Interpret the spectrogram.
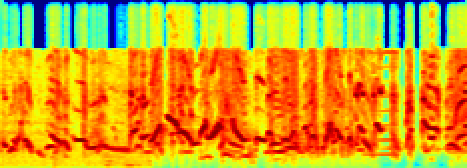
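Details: Crowded Oriental magpie-robin calling intended to provoke other magpie-robins into responding: wavering whistled phrases layered over harsh squawky chatter, breaking into short spaced notes near the end.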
